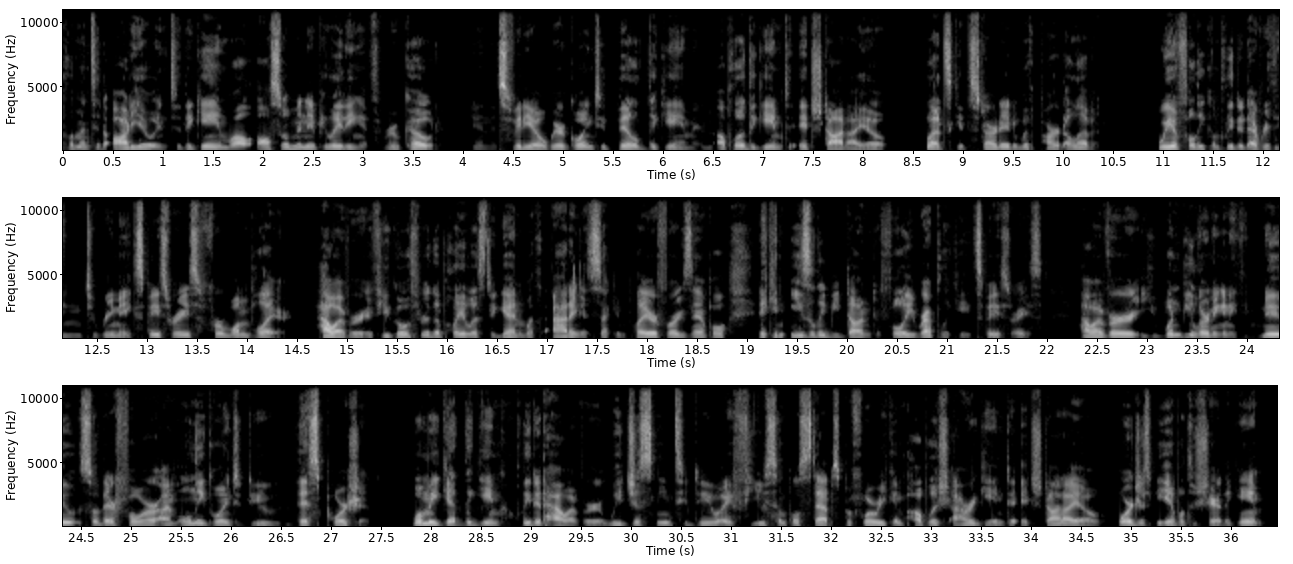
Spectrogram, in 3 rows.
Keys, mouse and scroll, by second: 0.0 scroll down 1, 0.1-0.6 scroll down 9, 0.5-1.9 typing, 0.5 click, 0.7 scroll, 1.6 scroll.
